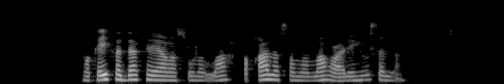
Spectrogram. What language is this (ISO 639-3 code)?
ara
